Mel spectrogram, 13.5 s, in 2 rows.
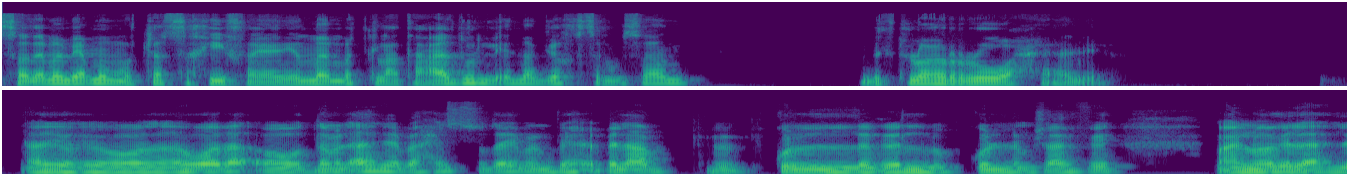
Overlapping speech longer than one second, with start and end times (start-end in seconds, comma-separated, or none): none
